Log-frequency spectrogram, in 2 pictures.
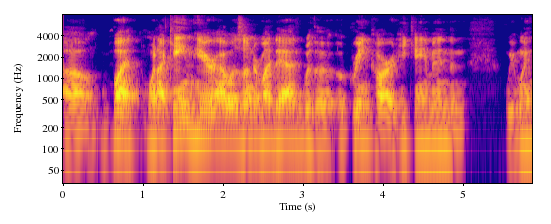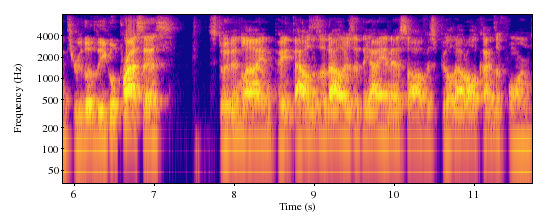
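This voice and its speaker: The man sounds somewhat breathy. His intonation stays fairly even. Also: fairly low pitch for a man, moderate pace. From Germany, Romanian parents. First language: German and Romanian. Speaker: bitcoin miner, army veteran. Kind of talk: podcast interview.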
